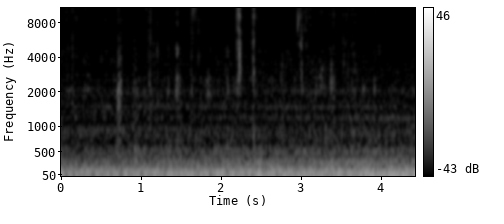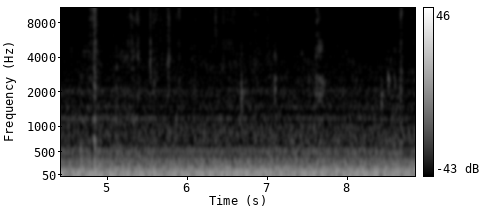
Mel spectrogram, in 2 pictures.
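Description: Biting into and chewing a soft, wet, au-jus-dipped Italian beef sandwich, with faint scattered mouth clicks. Underneath is a steady low rumble of the car idling, heard from inside the cabin.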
